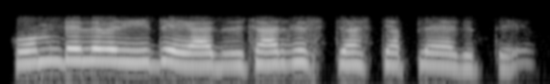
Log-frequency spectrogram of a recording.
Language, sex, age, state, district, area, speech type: Kannada, female, 18-30, Karnataka, Dakshina Kannada, rural, conversation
